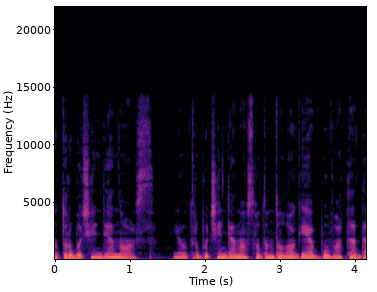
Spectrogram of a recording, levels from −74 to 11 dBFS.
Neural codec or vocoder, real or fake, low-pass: none; real; 14.4 kHz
